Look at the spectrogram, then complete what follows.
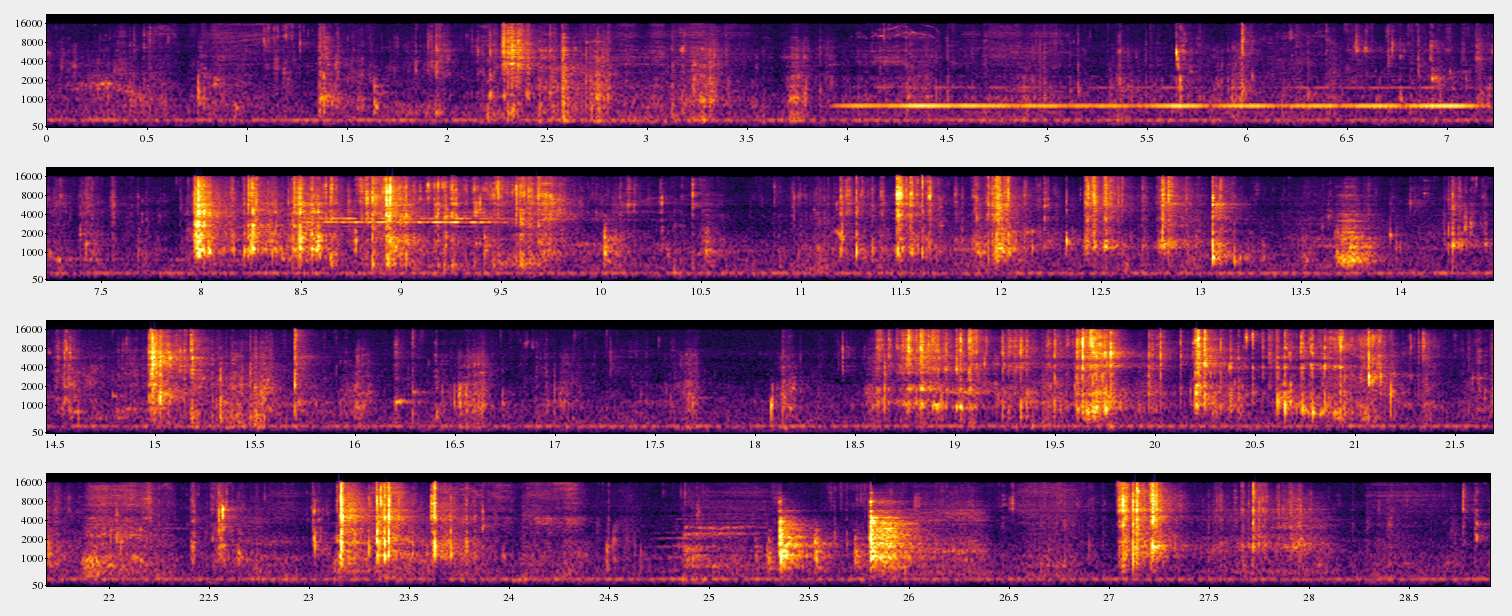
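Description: Crisp hollow pani puri shells being cracked open and crunched while eating, heard as scattered sharp crunches and clicks over a steady low hum. A faint steady tone sounds for about three seconds, starting about four seconds in.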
